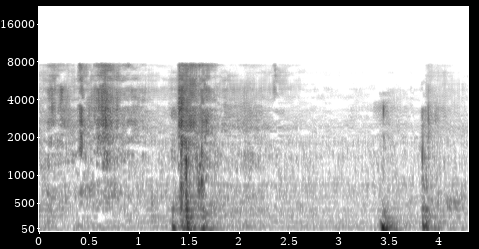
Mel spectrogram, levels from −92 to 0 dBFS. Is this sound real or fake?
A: fake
